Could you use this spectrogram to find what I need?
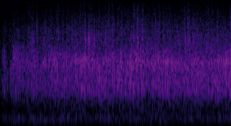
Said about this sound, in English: All right, if you're already clapping, then do it better for the Lord.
